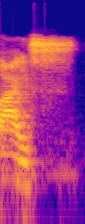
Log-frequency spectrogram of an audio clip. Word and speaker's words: Houaiss: dicionário houaiss é o se escreve com h a wise para mim os melhores dicionários se não melhor da língua portuguesa o pronúncia dele é o ares é o dicionário que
